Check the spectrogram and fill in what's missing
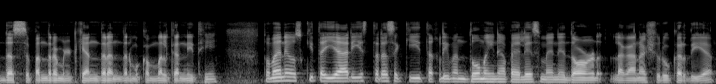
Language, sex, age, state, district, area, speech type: Urdu, male, 30-45, Uttar Pradesh, Lucknow, urban, spontaneous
